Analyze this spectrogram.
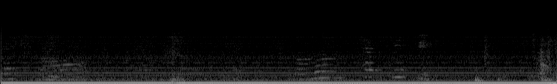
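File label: "neck", spoken word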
